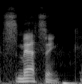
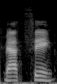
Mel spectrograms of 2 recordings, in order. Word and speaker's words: Matsing: How do you say it? – Donacon. – No, it was the no. They were the Matsing. – Matsing.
